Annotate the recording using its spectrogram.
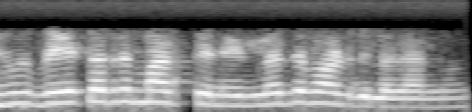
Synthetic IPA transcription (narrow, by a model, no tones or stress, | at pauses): niːmɐɡebeːkaːd̪ɾemaːɖt̪eːniilːɐd̪ɾemaːɽoːd̪ilːɐnaːnu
